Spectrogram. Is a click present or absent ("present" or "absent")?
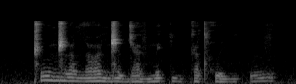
present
